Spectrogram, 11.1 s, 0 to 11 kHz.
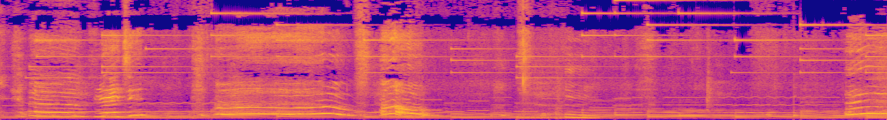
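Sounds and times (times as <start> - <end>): background music: 0.0 - 11.0
woman wailing in grief: 2.4 - 5.5, 10.6 - 11.0.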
